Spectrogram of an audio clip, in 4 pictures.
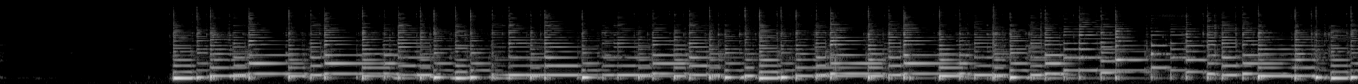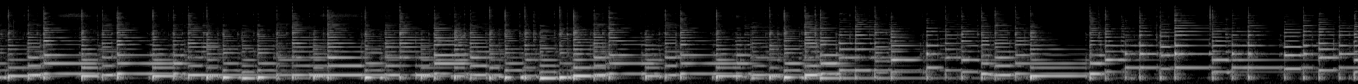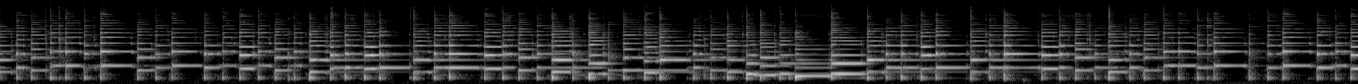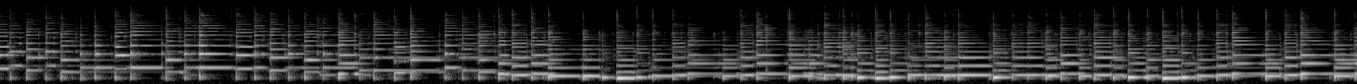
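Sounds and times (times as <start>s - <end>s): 
mandolin tune in G major: 0.0s - 54.3s.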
